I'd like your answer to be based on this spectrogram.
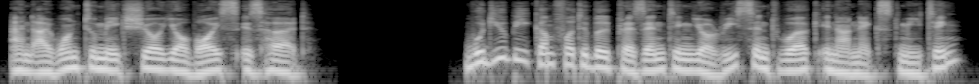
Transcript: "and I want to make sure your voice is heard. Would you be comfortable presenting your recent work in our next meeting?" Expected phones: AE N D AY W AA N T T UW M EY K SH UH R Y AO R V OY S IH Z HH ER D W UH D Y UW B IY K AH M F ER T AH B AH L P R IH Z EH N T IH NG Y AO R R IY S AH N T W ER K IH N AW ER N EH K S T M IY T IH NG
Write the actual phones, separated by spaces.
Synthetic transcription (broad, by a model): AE N D AY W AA N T T UW M EY K SH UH R Y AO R V OY S IH Z HH ER D W UH D Y UW B IY K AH M F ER T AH B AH L P R IH Z EH N T IH NG Y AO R R IY S AH N T W ER K IH N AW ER N EH K S T M IY T IH NG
